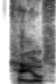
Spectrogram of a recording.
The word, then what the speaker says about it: chaos: example we've got chaos chaos is pronounced with a silent h but what are the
